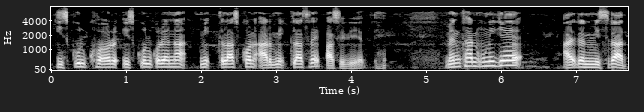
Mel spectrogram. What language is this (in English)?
Santali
